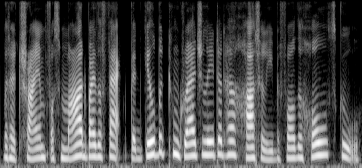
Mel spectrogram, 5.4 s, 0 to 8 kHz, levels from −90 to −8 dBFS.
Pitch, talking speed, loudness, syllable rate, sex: 200 Hz, 190 wpm, -18 LUFS, 5.4 syllables/s, female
